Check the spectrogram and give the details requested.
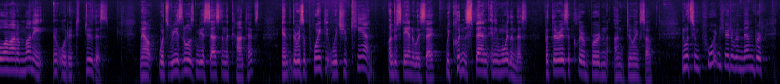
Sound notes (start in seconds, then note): none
